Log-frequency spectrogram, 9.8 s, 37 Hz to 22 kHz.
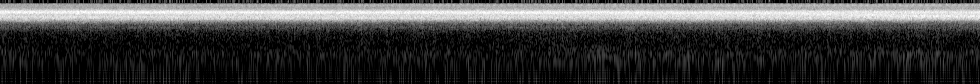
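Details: Cicadas at Gaikotsu-yama, recorded 2 August 2024 by a fixed camera beside an old sawtooth oak crowded with white-spotted rose beetles: a dense, steady, high-pitched hissing drone without pause, filling the whole clip.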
